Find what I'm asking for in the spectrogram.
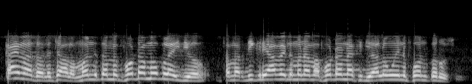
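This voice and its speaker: Fast-talking reassuring man on phone. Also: high voice. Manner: reassuring, repeats calming phrases. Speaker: social media activist taking calls. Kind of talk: phone call advice. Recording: tinny phone line.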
